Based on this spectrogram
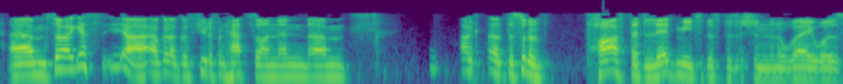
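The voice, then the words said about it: South African accent. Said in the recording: “I came from South Africa, which you might tell from my accent.”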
